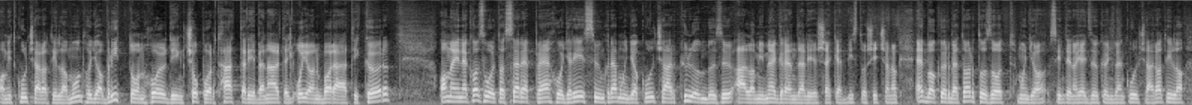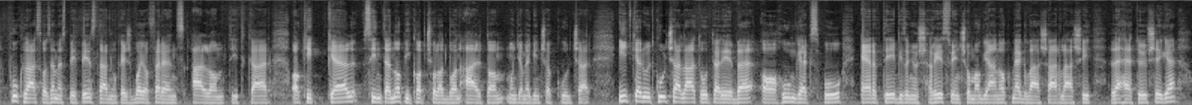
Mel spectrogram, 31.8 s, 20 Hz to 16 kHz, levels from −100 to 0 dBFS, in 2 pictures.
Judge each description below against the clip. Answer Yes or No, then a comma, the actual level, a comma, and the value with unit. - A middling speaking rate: Yes, average, 130 wpm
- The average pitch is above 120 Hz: Yes, low, 130 Hz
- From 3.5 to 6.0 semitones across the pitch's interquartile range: No, average, 2.9 semitones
